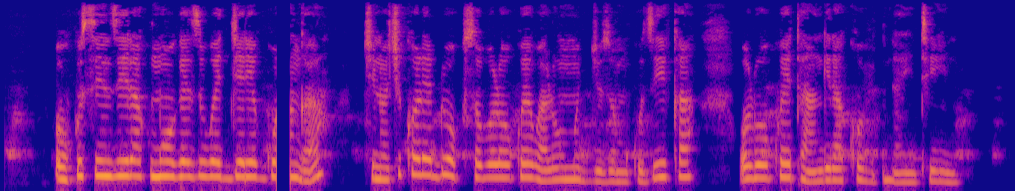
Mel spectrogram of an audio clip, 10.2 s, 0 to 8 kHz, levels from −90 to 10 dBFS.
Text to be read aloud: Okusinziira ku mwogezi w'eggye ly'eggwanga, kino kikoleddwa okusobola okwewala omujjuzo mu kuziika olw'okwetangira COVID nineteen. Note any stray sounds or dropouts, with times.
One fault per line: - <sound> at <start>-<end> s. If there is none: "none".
- dropout at 2.8-2.9 s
